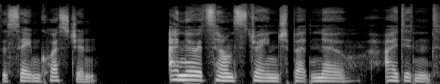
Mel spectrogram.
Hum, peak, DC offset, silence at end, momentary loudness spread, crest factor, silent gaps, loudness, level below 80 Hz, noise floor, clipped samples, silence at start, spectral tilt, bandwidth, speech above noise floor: none; -4 dBFS; under 0.1%; 0 s; 13 LU; 16 dB; none; -18 LUFS; -56 dBFS; -78 dBFS; under 0.1%; 0 s; -3.5 dB/octave; 18 kHz; 59 dB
